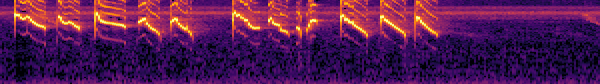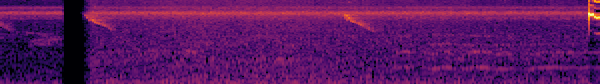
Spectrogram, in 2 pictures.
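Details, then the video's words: White-eye song used to lure white-eyes into singing persistently. Nearly three seconds of rapid, high, falling twitters in clustered bursts, then a long quiet stretch and a final note. "PANCINGAN PLECI agar NGOTOT"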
